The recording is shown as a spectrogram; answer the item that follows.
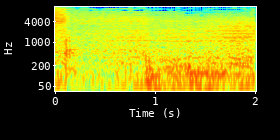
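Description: Loud, dense rumbling noise with a pulsing low end and no clear tones, most likely a produced sound-design or score rumble.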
